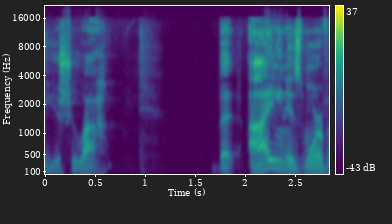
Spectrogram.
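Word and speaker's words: ישוע: So in Yeshua, it has the patach, I think it's the patach, and which is an ah sound, and so that's why we say Yeshua.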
